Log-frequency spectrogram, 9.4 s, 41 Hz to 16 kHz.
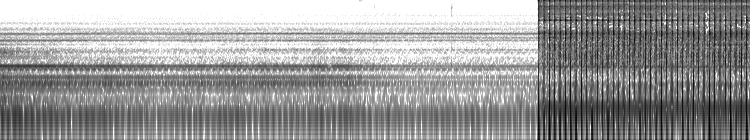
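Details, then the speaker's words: Dry-fire test of a progressive nitrous solenoid via Holley Terminator X after wiring changes, pump running, throttle past 65%: quiet hum, then sharp steady clicking about two and a half per second; solenoid cycling properly. "come over here to the throttle and once this thing hits 65 that solenoid right there should actuate"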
